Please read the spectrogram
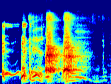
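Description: A dog barks, a quick run of four or five loud, yelping barks with a whiny edge, the last ones drawn out before it falls quiet.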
